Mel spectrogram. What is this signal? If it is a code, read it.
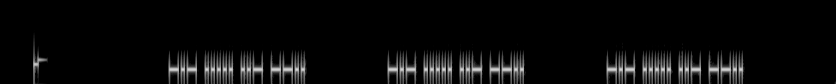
Morse code, heard as a keyed tone, about 40 wpm, 700 Hz. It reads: K5UZ K5UZ K5UZ
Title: Easy Call Signs Repeated 3x - 40wpm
